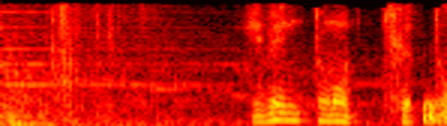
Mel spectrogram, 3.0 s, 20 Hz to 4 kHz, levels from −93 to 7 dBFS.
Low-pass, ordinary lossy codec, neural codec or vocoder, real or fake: 3.6 kHz; MP3, 32 kbps; codec, 16 kHz, 8 kbps, FunCodec, trained on Chinese and English, 25 frames a second; fake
